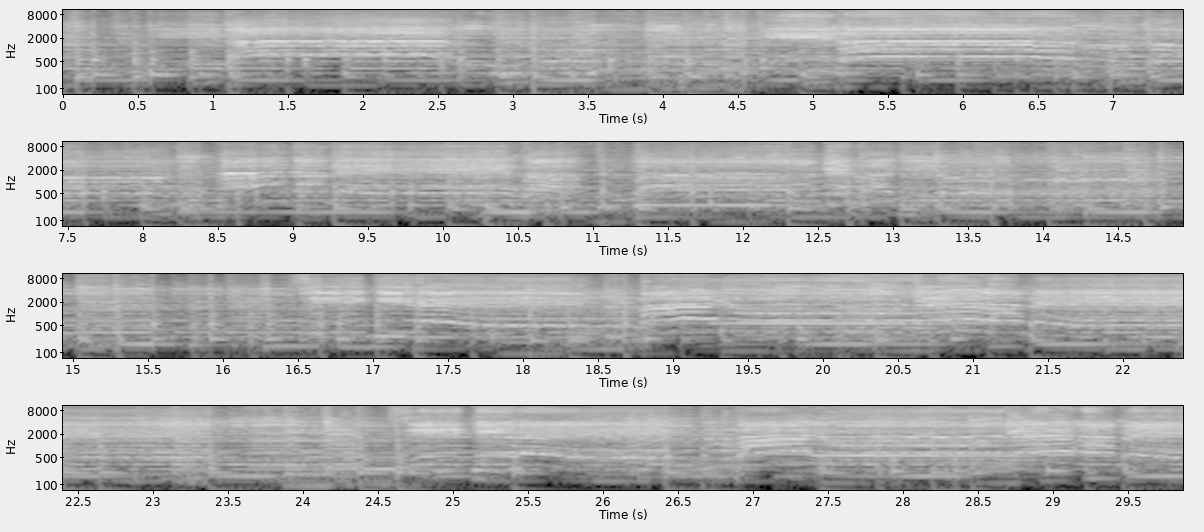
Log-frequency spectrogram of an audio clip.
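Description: A group of men singing a traditional Papuan acoustic song together, in long sung phrases over several strummed acoustic guitars.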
